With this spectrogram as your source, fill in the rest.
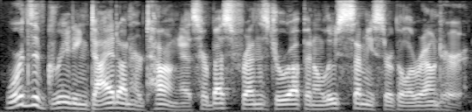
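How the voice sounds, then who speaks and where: Guy reading a fanfic out loud, dramatic narrator, medium pitch, really animated. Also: fairly quick. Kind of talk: dramatic fan fiction story reading.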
